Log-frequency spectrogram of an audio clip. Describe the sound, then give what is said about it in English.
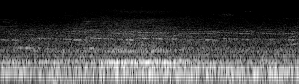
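A Westmoreland-bound DART light rail commuter train pulls into its downtown stop in Plano, Texas, its steady low rumble and electric motor whine droning continuously, with no voices. “That's the Westmoreland-bound DART train making its downtown stop.”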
